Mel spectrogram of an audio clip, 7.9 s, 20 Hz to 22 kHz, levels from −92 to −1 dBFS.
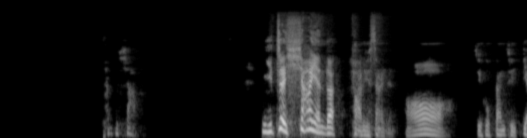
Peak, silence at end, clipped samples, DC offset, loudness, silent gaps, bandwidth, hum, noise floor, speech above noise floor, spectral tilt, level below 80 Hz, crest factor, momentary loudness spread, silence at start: -6 dBFS; 0 s; under 0.1%; under 0.1%; -27 LUFS; 2.23-3.42 s, 3.48-3.60 s, 6.96-7.11 s; 16 kHz; none; under -90 dBFS; over 61 dB; -4 dB/octave; -70 dBFS; 26 dB; 23 LU; 1.75 s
